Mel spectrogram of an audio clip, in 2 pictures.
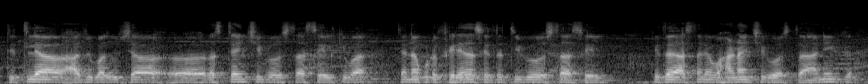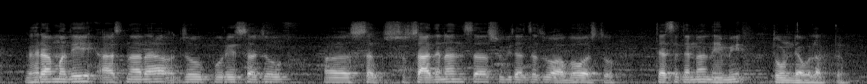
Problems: constant background noise, continuous background conversations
